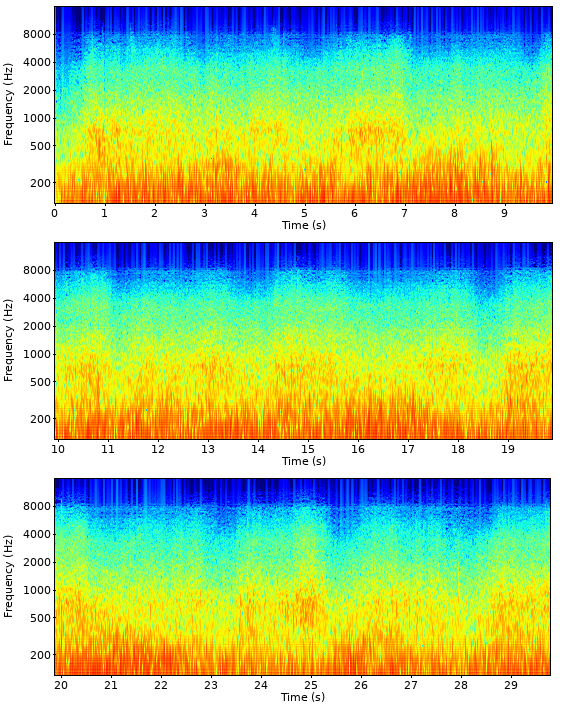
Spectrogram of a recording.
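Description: Skis carve and scrape over snow in bursts.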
